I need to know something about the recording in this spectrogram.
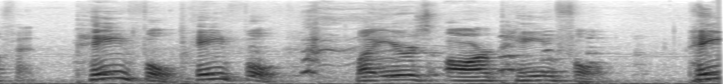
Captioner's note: laughing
